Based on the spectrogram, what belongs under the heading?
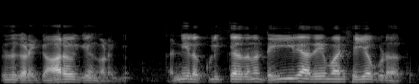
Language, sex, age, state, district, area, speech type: Tamil, male, 60+, Tamil Nadu, Tiruchirappalli, rural, spontaneous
